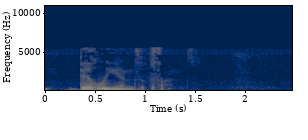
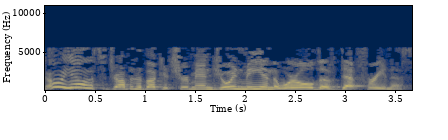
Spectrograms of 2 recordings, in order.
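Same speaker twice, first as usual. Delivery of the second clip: breezy servant; 6 semitones higher, 4 dB louder than usual. Acted. Voicing the forgiven servant cheerfully.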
